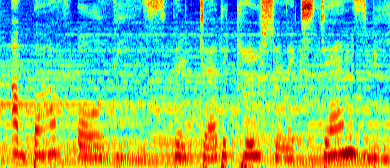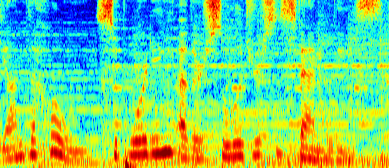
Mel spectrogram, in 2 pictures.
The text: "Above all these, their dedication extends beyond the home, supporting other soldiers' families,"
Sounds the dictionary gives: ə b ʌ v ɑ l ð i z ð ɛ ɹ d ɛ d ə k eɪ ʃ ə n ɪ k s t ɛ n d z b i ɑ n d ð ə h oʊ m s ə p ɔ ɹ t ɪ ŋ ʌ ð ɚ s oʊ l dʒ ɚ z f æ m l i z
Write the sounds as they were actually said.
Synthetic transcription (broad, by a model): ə b ʌ v ɑ l ð i z ð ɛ ɹ d ɛ d ə k eɪ ʃ ə n ɪ k s t ɛ n d z b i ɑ n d ð ə h oʊ m s ə p ɔ ɹ t ɪ ŋ ʌ ð ɚ s oʊ l dʒ ɚ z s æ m l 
